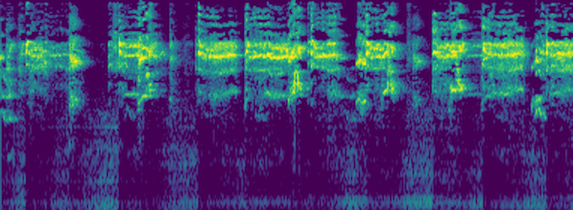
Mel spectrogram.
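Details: Rainbow lorikeet chattering with piercing high squawks and chirps in bursts of about one second, separated by brief pauses, over a steady low hum.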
